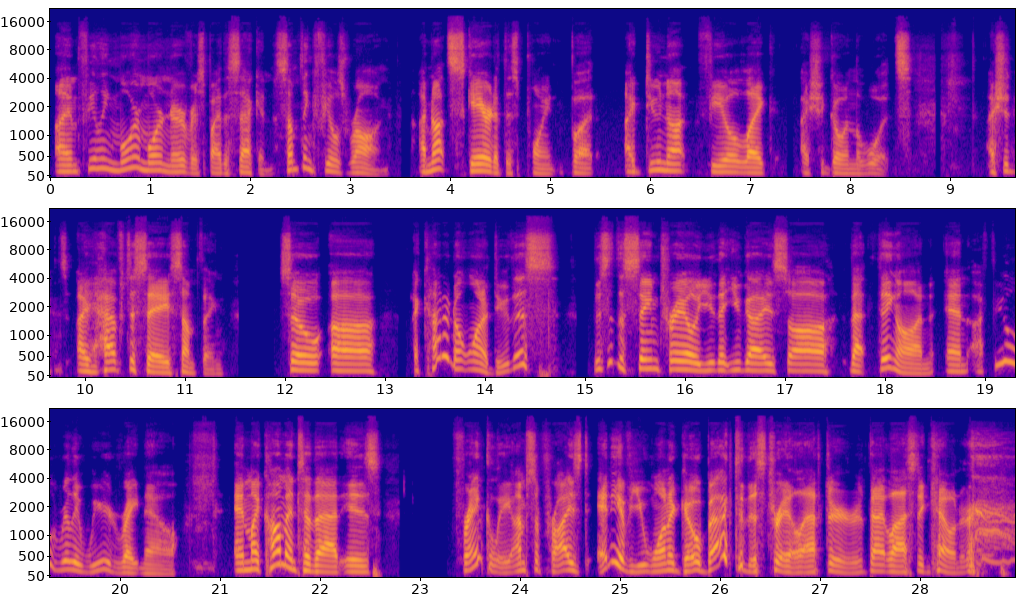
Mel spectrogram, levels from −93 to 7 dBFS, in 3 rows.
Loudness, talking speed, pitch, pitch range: -19 LUFS, 190 wpm, 155 Hz, 125-180 Hz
